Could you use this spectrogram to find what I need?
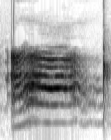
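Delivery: high, loud drawn-out scream. Retold or imitated. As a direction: let out a re-enacted scream of collapse. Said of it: "I just screamed".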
